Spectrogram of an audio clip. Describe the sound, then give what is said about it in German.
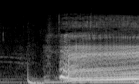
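A voice imitates a motor scooter with a buzzy, droning hum that holds steady for about a second and rises slightly in pitch, fairly loud, after a short breathy sound. “nee, das ist Roller.”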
